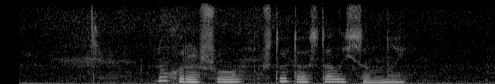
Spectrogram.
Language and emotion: Russian, neutral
